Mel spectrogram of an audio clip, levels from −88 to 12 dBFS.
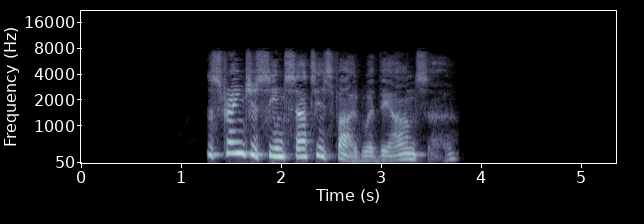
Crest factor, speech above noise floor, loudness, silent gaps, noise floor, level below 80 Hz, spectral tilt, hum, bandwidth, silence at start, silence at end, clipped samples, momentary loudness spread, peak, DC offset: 18 dB; 69 dB; -18 LUFS; none; -86 dBFS; -64 dBFS; -5.5 dB/octave; none; 7.8 kHz; 1.25 s; 1.6 s; under 0.1%; 14 LU; -4 dBFS; under 0.1%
